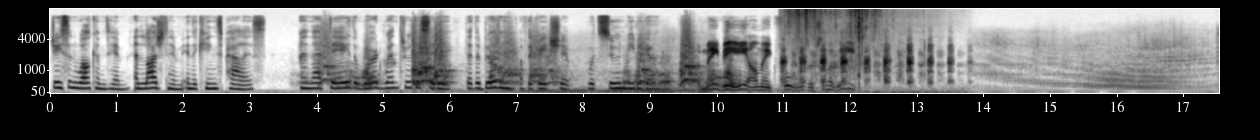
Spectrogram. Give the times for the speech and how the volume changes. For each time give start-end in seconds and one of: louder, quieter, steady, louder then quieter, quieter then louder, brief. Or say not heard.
0.0-12.2 steady.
